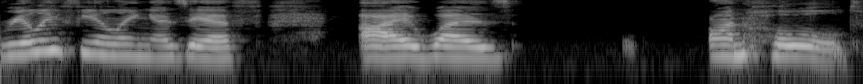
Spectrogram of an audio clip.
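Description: On a very clean recording with a silent background, a woman with an ordinary speaking voice talks at a fairly high pitch with ordinary pitch variation. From Nova Scotia, Canada. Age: 40s. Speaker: medium and author. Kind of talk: casual interview chat.

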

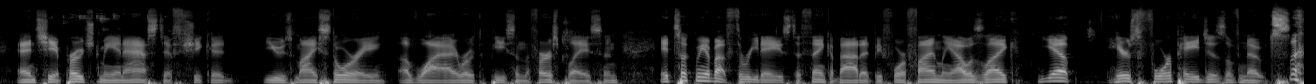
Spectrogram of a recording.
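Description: Recorded very cleanly against a silent background, a man speaks in an ordinary speaking voice at a fairly low pitch, with ordinary pitch variation and a moderate pace. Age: 30s. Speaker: musician and podcaster. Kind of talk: casual chat.

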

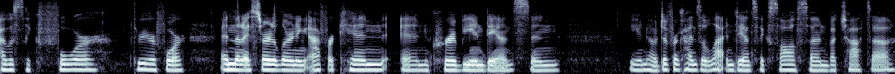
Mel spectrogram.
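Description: A woman speaks at a fairly quick pace with an American accent, her pitch very deep and low. The recording is very clean with a silent background, and the sound is dry and close with no echo. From Massachusetts, US. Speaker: dancer and performer. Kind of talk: interview conversation.

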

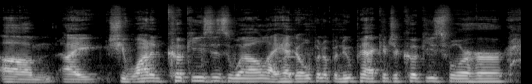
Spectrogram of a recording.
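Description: A man speaks at a moderate pace with hardly any pauses, his pitch fairly high and his intonation monotone and flat. Noticeable background noise sits behind him. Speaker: guest co-host of a gaming podcast. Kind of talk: casual chat.

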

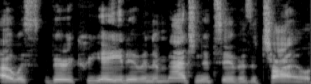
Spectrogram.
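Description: At a moderate pace, a woman with an unremarkable speaking voice speaks at a fairly low pitch, the sound dry and close with no echo. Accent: American. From Charlotte, North Carolina, US. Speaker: former TV journalist. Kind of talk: interview.

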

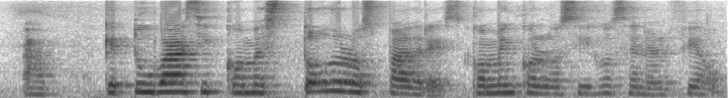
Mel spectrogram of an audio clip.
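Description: Noticeable background noise sits behind the recording. Over it, a woman talks. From Mexico, Michoacán. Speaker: podcast guest. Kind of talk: casual chat.

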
